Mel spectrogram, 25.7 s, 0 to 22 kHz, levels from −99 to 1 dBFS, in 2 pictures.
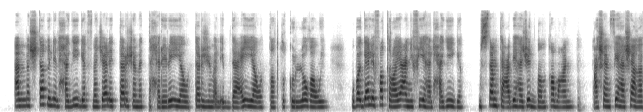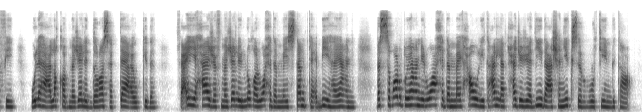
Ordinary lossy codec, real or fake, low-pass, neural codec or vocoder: none; real; 14.4 kHz; none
